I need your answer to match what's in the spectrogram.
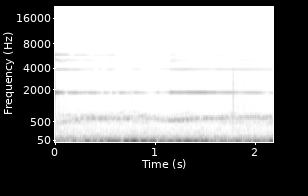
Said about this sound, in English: Find a bell button. No, there's a bell pull.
